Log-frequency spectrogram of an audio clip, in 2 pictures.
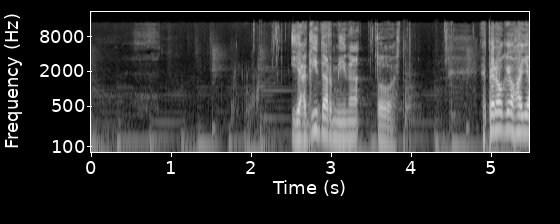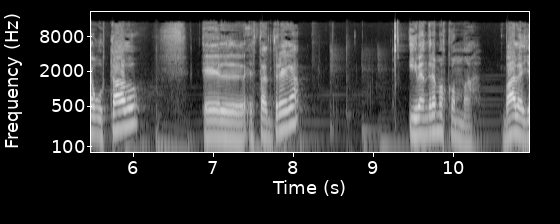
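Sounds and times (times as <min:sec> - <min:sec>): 
sipping a mouthful of water: 0:00.0 - 0:02.6, 0:03.4 - 0:04.9
speech: 0:02.5 - 0:04.0, 0:04.9 - 0:06.2, 0:06.9 - 0:08.2, 0:09.5 - 0:10.9.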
